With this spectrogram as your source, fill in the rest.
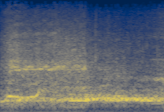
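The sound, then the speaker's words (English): A brand new car's engine, being broken in, revs loudly in a steady, droning roar, its pitch holding high and then stepping down partway through before settling into a lower hum. “Oh, and she's driving a brand new car! It sounds like she's breaking it in pretty good, too.”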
